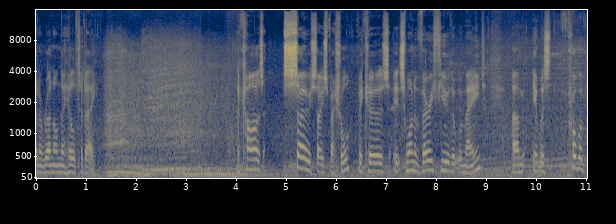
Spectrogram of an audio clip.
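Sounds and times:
racing car engine running hard: 1.4 - 4.2.

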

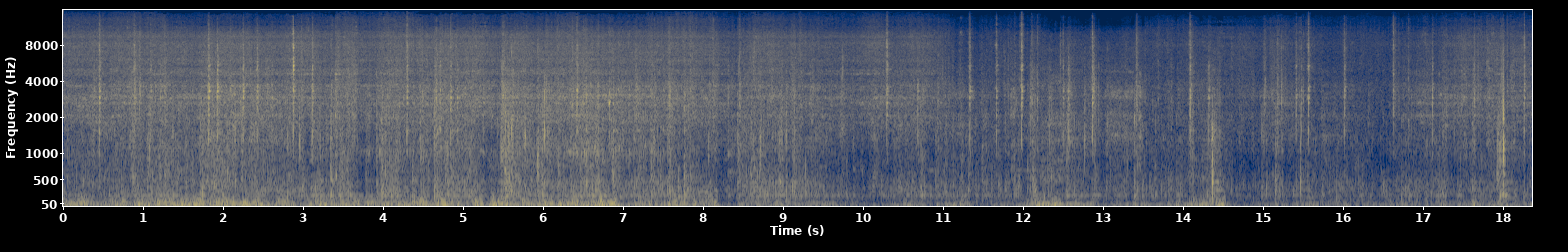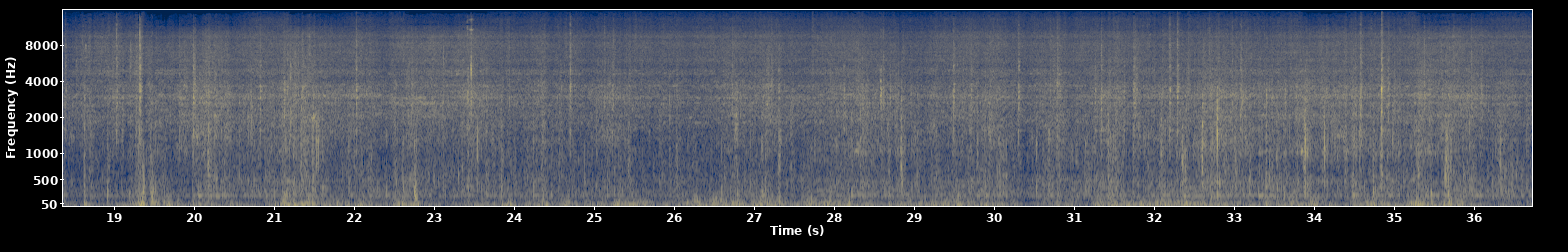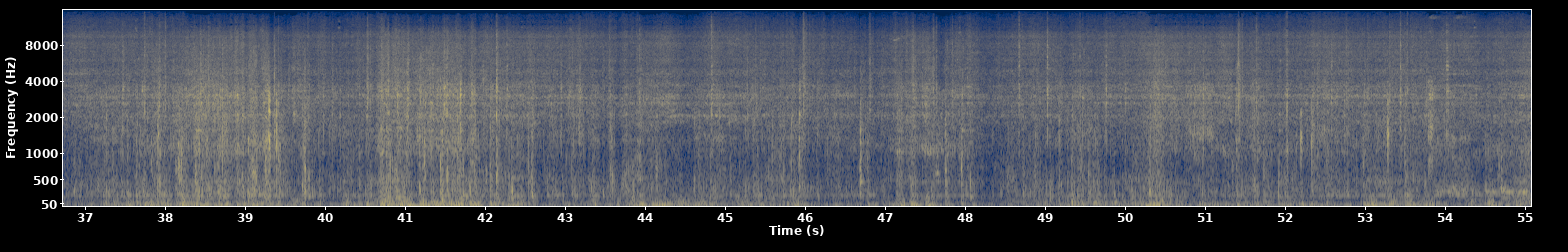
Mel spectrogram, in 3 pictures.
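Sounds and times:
bike rattling and knocking: 0.0 - 55.0
continuous low rumble: 0.0 - 55.0.

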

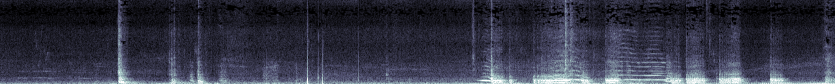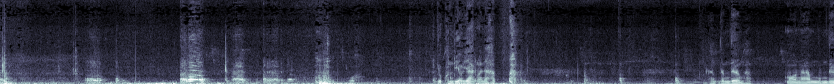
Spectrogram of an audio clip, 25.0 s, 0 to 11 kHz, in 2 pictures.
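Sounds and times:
tractor hood knocks and clatter: 1.7 - 4.8, 7.2 - 11.9, 13.8 - 19.8.

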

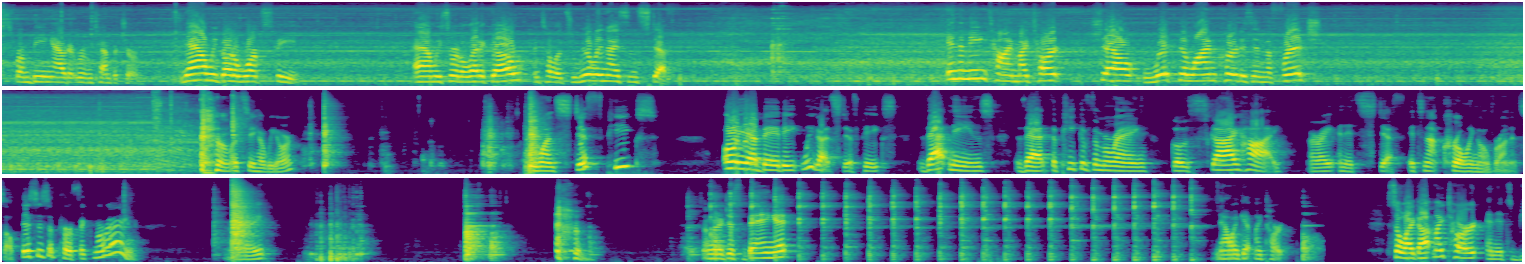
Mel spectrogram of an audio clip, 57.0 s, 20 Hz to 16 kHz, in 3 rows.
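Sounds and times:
whisk clicking in steel bowl: 46.8 - 53.1.

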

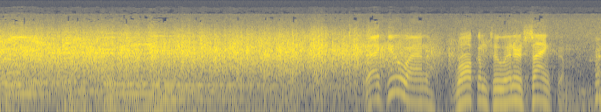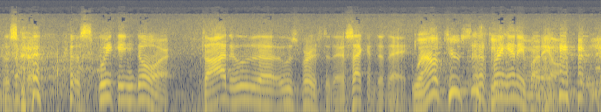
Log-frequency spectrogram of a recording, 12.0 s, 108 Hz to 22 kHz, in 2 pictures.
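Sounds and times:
theme music: 0.0 - 3.7
audience applauding: 0.0 - 4.6.

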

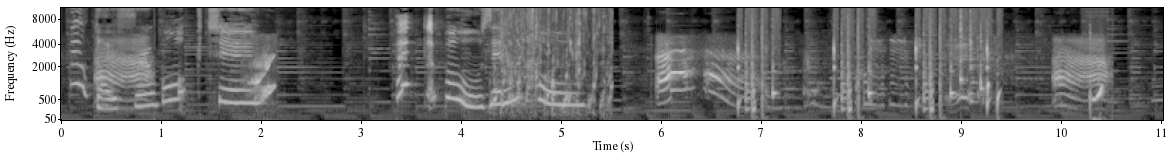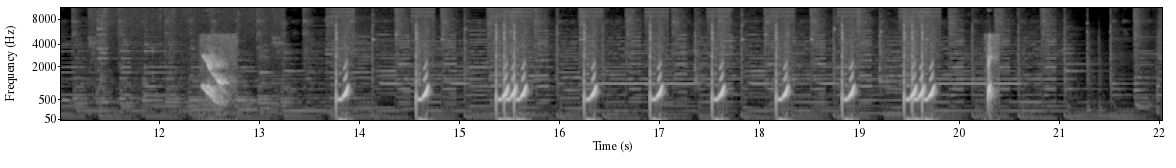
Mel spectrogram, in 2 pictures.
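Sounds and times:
light children's music: 0.0 - 22.0
cartoon plop sound effects: 3.4 - 5.5, 6.6 - 9.4, 13.8 - 14.0, 14.6 - 14.8, 15.4 - 20.4.

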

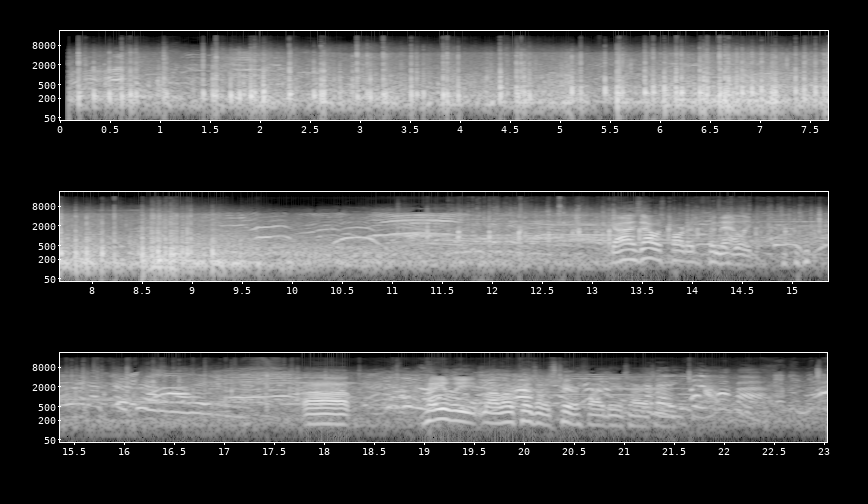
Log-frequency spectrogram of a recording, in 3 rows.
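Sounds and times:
fireworks bangs and crackles: 0.1 - 20.0
voices calling out: 0.1 - 23.0.

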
